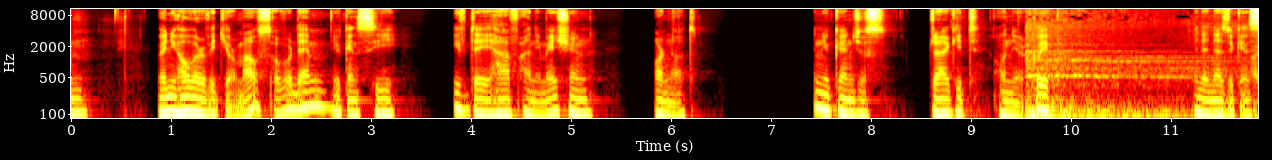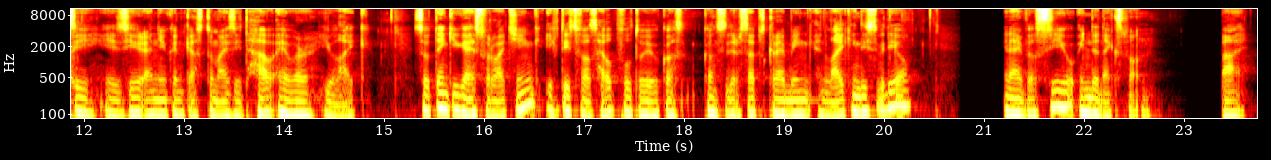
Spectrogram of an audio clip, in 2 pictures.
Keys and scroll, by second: 9.4 space, 11.9 space.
